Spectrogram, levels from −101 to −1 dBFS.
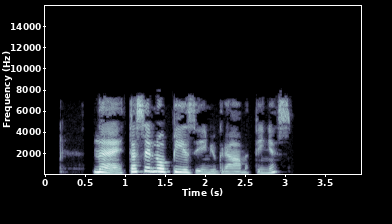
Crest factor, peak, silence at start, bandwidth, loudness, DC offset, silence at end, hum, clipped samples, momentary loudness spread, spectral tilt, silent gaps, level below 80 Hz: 18 dB; -2 dBFS; 0.6 s; 7.8 kHz; -16 LUFS; under 0.1%; 0.9 s; none; under 0.1%; 15 LU; -3.5 dB/octave; none; -60 dBFS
